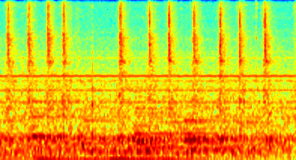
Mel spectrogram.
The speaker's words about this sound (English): Do you mind having the sound of the typing? Because you're probably going to pick it up.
